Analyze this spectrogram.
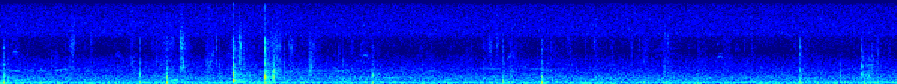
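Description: Tennis balls bouncing on an outdoor hard court: a scattering of short, sharp knocks at irregular intervals, the loudest pair about two seconds in.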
